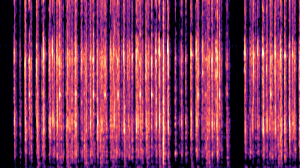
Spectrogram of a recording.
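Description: Fast typing with fingertips and short nails on a full-size mechanical keyboard with Razer clicky green switches and dyed PBT plastic keycaps, resting on a desk. The continuous key presses make a dense stream of short, bright clicks with a brief pause near the end before the typing resumes.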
